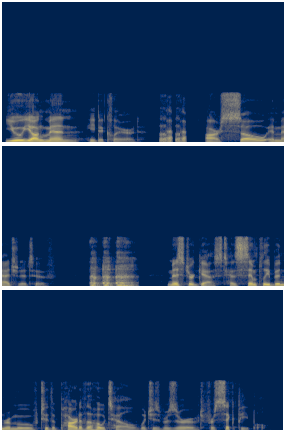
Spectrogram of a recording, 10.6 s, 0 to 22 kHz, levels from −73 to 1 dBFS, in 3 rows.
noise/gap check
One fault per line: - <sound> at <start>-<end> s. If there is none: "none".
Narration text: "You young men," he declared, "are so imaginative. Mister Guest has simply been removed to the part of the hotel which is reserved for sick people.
- laugh at 2.0-2.3 s
- throat clearing at 4.6-5.2 s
